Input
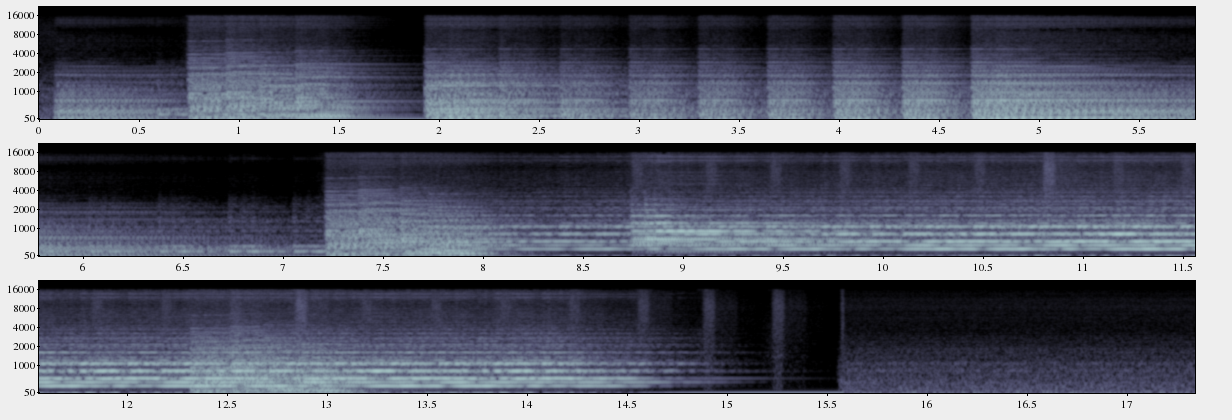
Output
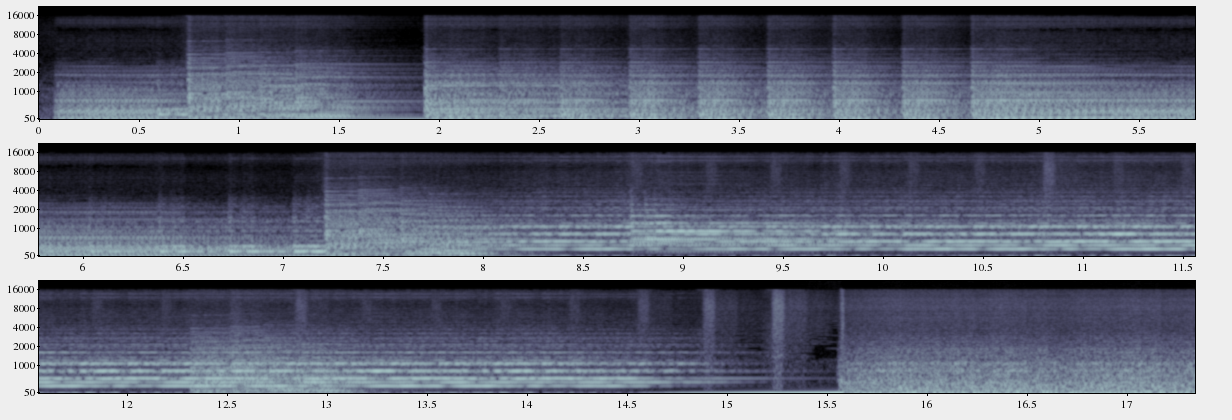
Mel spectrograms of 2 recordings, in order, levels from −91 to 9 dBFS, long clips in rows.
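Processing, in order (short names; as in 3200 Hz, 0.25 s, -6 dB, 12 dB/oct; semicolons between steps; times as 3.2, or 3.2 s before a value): recorder AGC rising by 21 dB/s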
